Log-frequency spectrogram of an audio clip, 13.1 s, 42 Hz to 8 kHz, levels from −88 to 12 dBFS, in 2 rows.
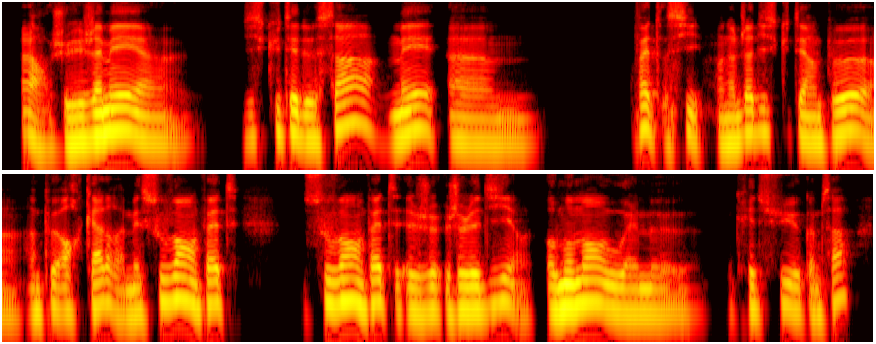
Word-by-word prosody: Alors, 90 - -2
je 90 - -4
lui 105 - +4
ai - - +5
jamais, 135 +3 +6
heu, 115 -2 0 0.7
discuté 125 +3 -2
de 115 0 +2
ça, 160 - -1
mais, 130 +4 +1
hem, 105 -2 -5 0.7
en - - -28
fait, - - 0
heu, - - -11
si. - - -4
On 105 - -3
a - - +1
déjà 115 +5 +1
discuté 135 -2 -4
un 110 -1 0
peu, 135 +6 +3
heu, - - -4 0.2
un 110 0 -5
peu 125 +4 -4
hors 115 -1 -3
cadre, 130 -4 -1
mais 110 +1 -2
souvent 155 +9 +2
en 140 - +1
fait 140 +1 -2 0.5
souvent 150 +2 +2
en 135 - +1
fait, 145 -3 0
je 115 +1 0
je 115 +1 -1
le 120 0 +5
dis 140 +4 -2 0.2
au 120 -1 +1
moment 140 +3 +6
où 120 -2 +1
elle 110 - -2
me 110 0 -4 0.3
crie 120 - -6
dessus, 125 +2 -5
heu, 115 - -2
comme 105 0 -7
ça, 160 +8 -5
120 Hz, 215 wpm, -22 LUFS, 110-140 Hz, 0.7 s, jamais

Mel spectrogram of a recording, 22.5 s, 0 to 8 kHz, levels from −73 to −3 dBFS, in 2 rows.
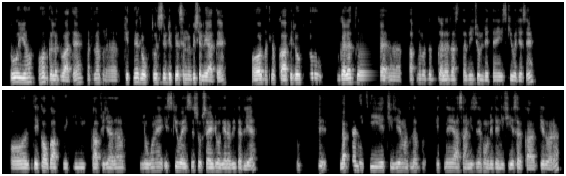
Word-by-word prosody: तो 155 +2 +8
यह 150 -1 +8 0.2
बहुत 155 +2 +2
ग़लत 130 -2 +3
बात 115 0 +2
है, 130 +4 +1 0.2
मतलब 130 -5 -6
कितने 155 +2 +3
लोग 145 -1 +5
तो 145 - +4
इससे 145 +1 +2
डिप्रेशन 140 -1 +3
में 135 - -1
भी 150 - +4
चले 120 -5 +3
जाते 110 -3 +3
हैं - - -3 0.6
और 135 +1 +7
मतलब 135 +1 -3
काफ़ी 125 +2 +5
लोग 140 0 +5
तो 150 -1 -3 0.4
ग़लत 145 +1 +6 0.5
अ, - - +4 0.5
अपना 130 +1 -4
मतलब 135 0 -5
ग़लत 130 0 +2
रास्ता 130 0 -3
भी 130 +2 -3
चुन 130 -1 -1
लेते 120 0 -2
हैं 120 - -1
इसकी 120 +2 -5
वजह 115 -2 +1
से 145 +8 0 0.9
और 120 +1 +2
देखा 130 +2 +2
होगा 130 0 +3
आपने 125 -1 -3
कि 125 +1 -5
काफ़ी 120 0 -1
ज़्यादा 125 0 -2 0.5
लोगों 125 +1 -2
ने 135 0 -4
इसकी - - -4
वजह 135 -2 +3
से 140 - -4
सुसाइड 130 -3 +1
वग़ैरह 125 -1 +1
भी 125 +1 -1
कर 125 -3 -2
लिया 105 0 +1
है। - - -7 0.6
तो - - -17
मुझे 80 0 -8 0.3
लगता 135 +5 0
नहीं 140 -4 -4
कि 140 - -1
ये 140 - +1
चीज़ें 130 +1 -2
मतलब 130 0 -8 0.2
इतनें 135 +2 -5
आसानी 125 -2 -3
से 135 - -3
होने 120 -2 -3
देनी 115 -1 -3
चाहिए 120 0 -2
सरकार 110 -3 -2
के - - 0
द्वारा 115 +9 -2
130 Hz, 185 wpm, -21 LUFS, 120-140 Hz, 0.9 s, तो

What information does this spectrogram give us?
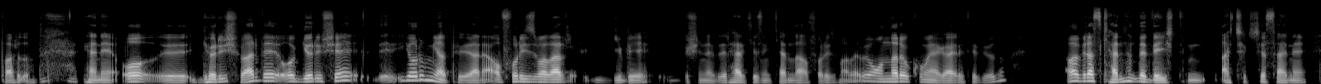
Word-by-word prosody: pardon, 100 - -3 0.5
yani, 100 -2 -1
o, 135 +1 +4
eee, 95 0 0
görüş 120 +6 0
var 160 +3 +4
ve 165 0 +2
o 145 -2 +1
görüşe, 155 +8 +1 0.2
eee, 365 - -7
yorum 190 0 +2
yapıyor. 95 - 0
Yani, 95 -2 0
aforizmalar 120 -2 +2 0.5
gibi 95 -1 -4 0.4
düşünebilir, 90 -2 -8
herkesin 95 -2 -3
kendi 90 +1 -5
aforizmaları 90 0 -8
var, - - -3
onları 135 -1 +3
okumaya 110 -7 -3
gayret 90 0 -2
ediyordum 105 - -11 0.6
ama 160 0 +3
biraz 155 0 +6
kendim 130 +4 +2
de 130 -7 +4
değiştim, 95 -2 -1 0.2
açıkçası. 95 - -4
Hani, 95 0 -4
110 Hz, 140 wpm, -23 LUFS, 95-140 Hz, 0.6 s, biraz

